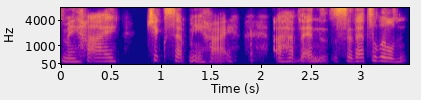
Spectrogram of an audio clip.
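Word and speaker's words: Csikszentmihalyi: a c um and if you just say the words chick sent me hi you'll get it correct I had a a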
